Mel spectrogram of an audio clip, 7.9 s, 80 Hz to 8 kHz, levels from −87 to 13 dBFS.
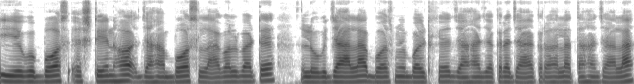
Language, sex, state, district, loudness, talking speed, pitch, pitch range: Bhojpuri, male, Bihar, Muzaffarpur, -19 LUFS, 165 wpm, 140 Hz, 135-145 Hz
